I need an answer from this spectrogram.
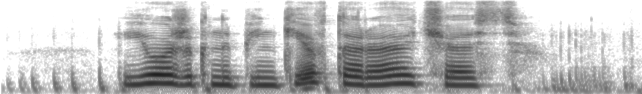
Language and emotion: Russian, neutral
